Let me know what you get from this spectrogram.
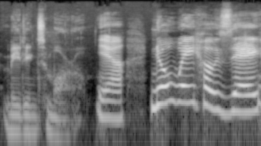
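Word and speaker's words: José: tomorrow yeah no way Jose Jose is a Mexican name Jose j-o-s-e and we do it because it Rhymes it sounds fun no way Jose so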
